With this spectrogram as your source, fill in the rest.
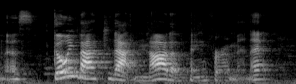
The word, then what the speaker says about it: nada: in most Spanish dialects when you say the letter D in the middle of two vowels like in a word you don't actually say the letter D so like take the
